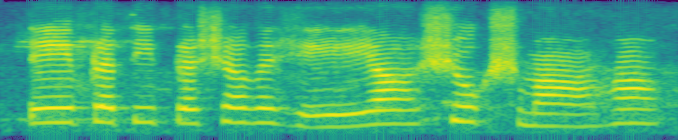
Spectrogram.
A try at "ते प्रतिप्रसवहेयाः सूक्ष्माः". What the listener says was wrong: हेया सूक्ष्मा इकट्ठा बोल गए इसको थोड़ा सा आपको ये गैप दिखाना पड़ेगा कि ये दोनों अलग अलग वर्ड हैं ठीक है ते प्रतिप्रसव हेया सूक्ष्मा हा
